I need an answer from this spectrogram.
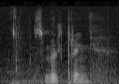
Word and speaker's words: smultring: It's dude, it's like smulteringi with American pronunciation or English pronunciation. It would be smoldering or smoldering, maybe with the U.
